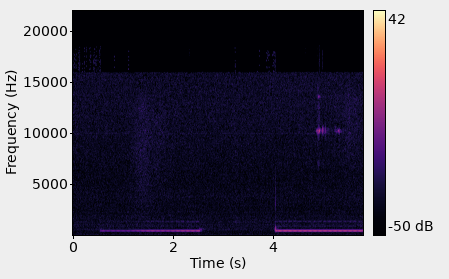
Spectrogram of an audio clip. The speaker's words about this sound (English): Okay, let me call her and see if I can get her on the phone.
